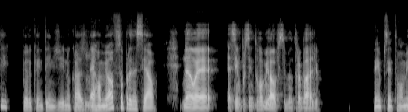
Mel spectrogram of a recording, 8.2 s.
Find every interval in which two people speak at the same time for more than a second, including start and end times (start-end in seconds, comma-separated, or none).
none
